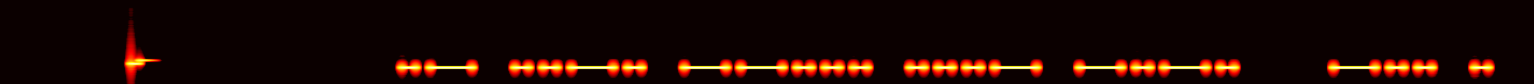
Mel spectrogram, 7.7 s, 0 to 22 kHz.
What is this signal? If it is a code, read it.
Morse code, heard as a keyed tone, about 17 wpm, 700 Hz. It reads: AF7VC DE
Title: USA Callsign DE Callsign - 5 Characters - 17wpm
